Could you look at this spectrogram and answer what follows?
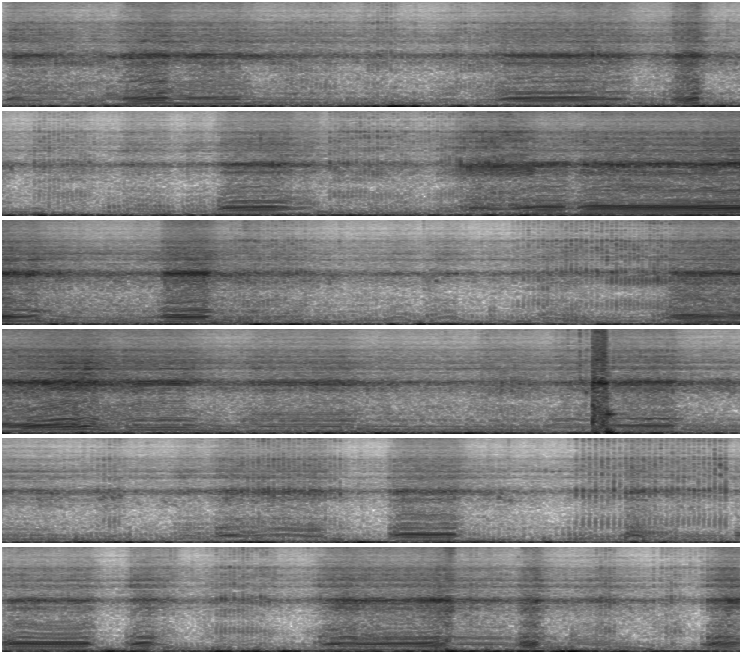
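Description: Enduro dirt bike engine heard from on board, its pitch rising and falling again and again as the throttle opens and closes, with the chassis clattering over rough ground. A sharp knock comes a little after halfway through.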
